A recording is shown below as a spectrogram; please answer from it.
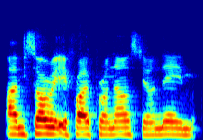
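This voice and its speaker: A woman's voice: lowish voice, monotone, moderate pace, darkish tone, clean tone. A young woman in her twenties moderating a panel on a video call, polite and a little hesitant. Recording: dull, muffled call audio.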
